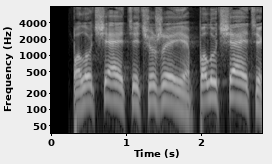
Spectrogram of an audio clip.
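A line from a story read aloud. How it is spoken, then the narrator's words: Shouting. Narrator (Russian): кричала Ольга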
